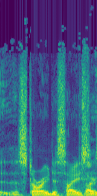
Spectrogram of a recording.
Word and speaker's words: stare decisis: And we have this appellate doctrine called stare decisis. Is that how you pronounce it? Yeah.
